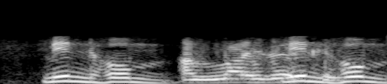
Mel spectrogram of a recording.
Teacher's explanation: إذا كانت ساكنة وليست مشددة لا نشبع الغنة فيها، يكون فيها أصل الغنة وليست غنة مشبعة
